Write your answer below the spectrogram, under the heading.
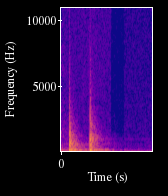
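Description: Two firm knuckle knocks on the wooden front door of a terraced house, which has no doorbell or knocker, evenly spaced, followed by a brief quiet stillness.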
